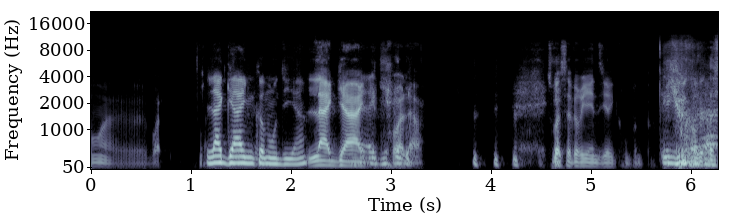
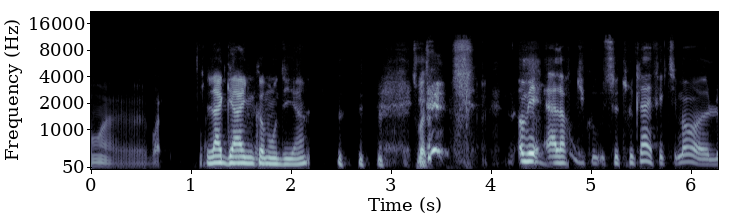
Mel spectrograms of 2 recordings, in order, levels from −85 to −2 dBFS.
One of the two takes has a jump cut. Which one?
second; 3 cuts; at 2.2 s, 3.4 s, 4.8 s

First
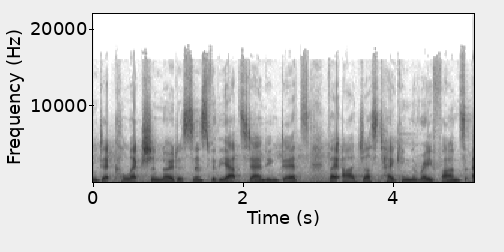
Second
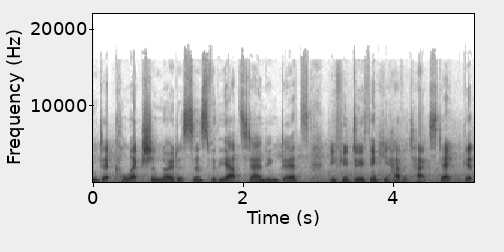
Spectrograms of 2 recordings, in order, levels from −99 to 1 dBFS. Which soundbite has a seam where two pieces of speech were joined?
second; 1 cut; at 3.1 s

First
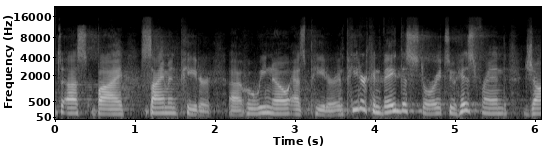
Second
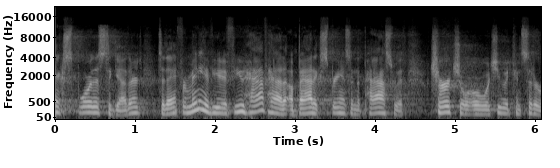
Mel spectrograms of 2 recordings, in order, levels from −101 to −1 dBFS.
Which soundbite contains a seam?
second; 2 cuts; at 1.5 s, 2.9 s

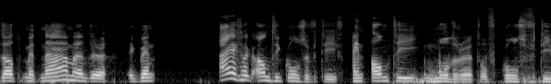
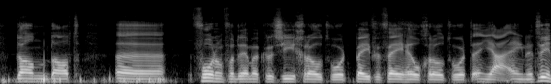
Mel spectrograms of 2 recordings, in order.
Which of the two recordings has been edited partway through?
first; 2 cuts; at 1.1 s, 3.4 s

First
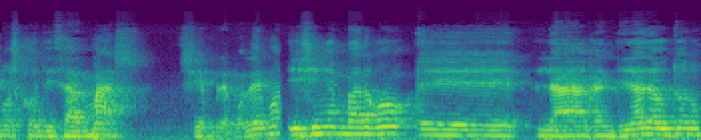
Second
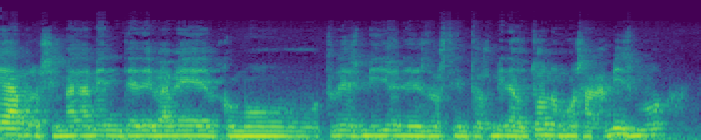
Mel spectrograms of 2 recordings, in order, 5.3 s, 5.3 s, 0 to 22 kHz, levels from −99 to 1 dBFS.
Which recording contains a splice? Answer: first; 1 cut; at 2.1 s

